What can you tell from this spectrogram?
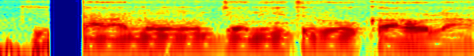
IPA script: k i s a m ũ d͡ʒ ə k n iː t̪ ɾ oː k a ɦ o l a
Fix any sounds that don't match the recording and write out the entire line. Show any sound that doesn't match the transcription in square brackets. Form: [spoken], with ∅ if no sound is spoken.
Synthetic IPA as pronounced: k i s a [n] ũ d͡ʒ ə [∅] n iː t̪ ɾ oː k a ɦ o l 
